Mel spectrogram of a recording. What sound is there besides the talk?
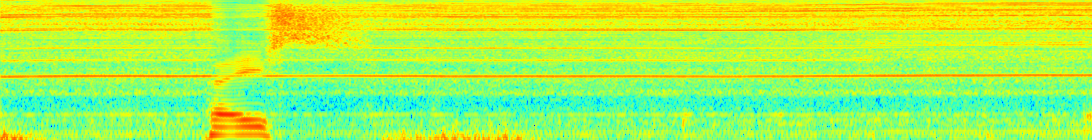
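drill slowly drilling into steel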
